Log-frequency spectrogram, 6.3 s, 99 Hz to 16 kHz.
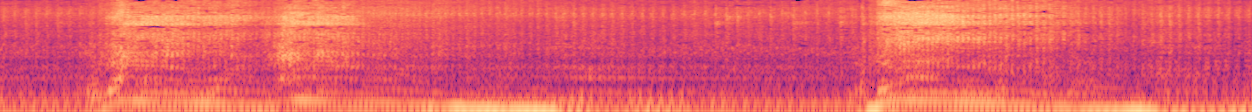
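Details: Suzuki Katana GSX 600 motorcycle revved in sharp blips: metallic clatter following engine speed, louder on the right side; owner suspects a knock from the cylinder head, possibly valves needing adjustment or camshaft beds.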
